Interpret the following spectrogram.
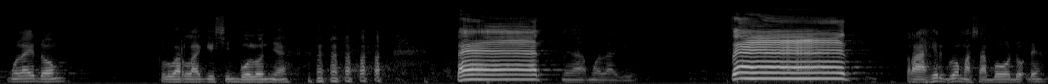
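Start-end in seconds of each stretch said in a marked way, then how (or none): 4.6-5.4 loud, high, held horn blast; long car-horn honk. Retold or imitated. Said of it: "saya klakson sekali". 7.3-8.5 loud, high, held horn blast; long car-horn honk. Retold or imitated. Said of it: "saya klakson sekali".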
